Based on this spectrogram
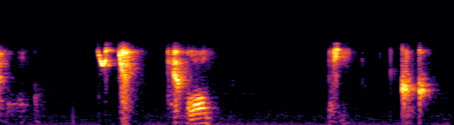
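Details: African grey parrot at home talking and mimicking speech: several raspy voiced syllables in quick pairs, resembling spoken words, separated by short pauses.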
